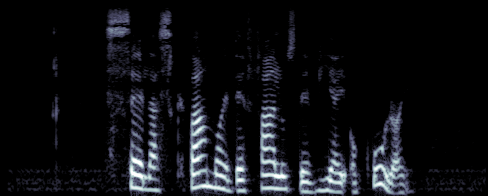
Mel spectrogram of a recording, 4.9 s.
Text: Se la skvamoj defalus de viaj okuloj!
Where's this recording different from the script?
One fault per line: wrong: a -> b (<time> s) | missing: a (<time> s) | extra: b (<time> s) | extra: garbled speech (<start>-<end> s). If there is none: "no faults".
no faults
